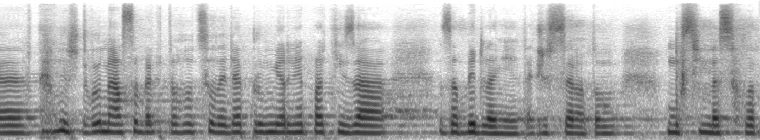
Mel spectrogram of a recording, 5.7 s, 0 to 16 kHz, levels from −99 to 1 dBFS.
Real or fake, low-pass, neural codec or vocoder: fake; 14.4 kHz; codec, 32 kHz, 1.9 kbps, SNAC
